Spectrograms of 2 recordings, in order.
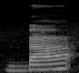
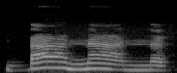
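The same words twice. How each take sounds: First: "Ba-na-ne" split into three clapped beats, ba, na, ne; "Ba-na-ne" chopped into its syllables for children. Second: Said in the usual way. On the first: Shown as a demonstration. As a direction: clap out each syllable of "Ba-na-ne". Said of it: "frapper les syllabes". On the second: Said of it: "Attention, je tourne".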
